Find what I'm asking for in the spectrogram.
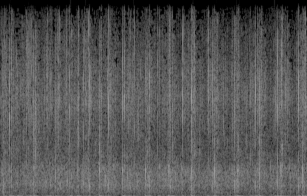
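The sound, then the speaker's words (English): Audience applause welcoming a representative who is also a local pastor at an evening gathering: dense, steady clapping from many hands that holds evenly for the whole span, with no clear voices over it. “Let's give him a big hand.”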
